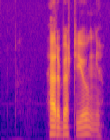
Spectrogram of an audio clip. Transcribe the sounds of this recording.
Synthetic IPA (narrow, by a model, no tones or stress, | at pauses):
hæɾbæʈjɵŋ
